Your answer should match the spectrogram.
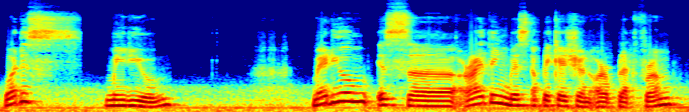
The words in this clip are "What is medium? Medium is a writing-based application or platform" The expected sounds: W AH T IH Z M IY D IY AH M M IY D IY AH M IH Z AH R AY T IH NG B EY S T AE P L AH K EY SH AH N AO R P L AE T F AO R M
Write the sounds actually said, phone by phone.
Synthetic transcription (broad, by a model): W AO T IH S M IY D IY AH M M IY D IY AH M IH S AH R AY T IH NG B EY S AE P L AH K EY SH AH N AO R P L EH T F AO M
